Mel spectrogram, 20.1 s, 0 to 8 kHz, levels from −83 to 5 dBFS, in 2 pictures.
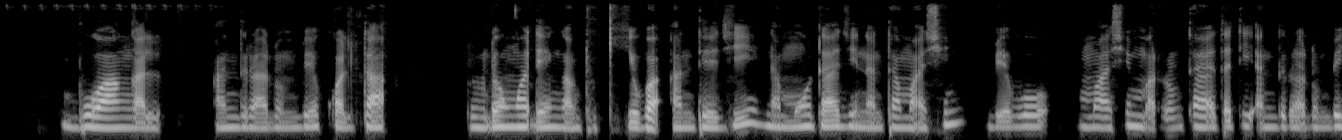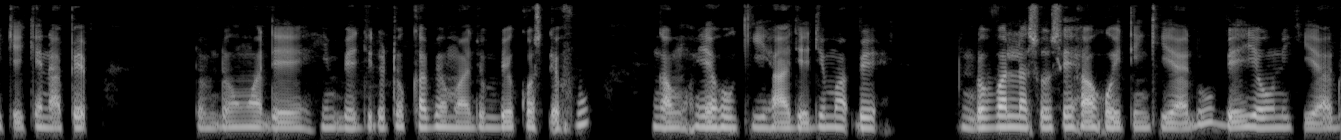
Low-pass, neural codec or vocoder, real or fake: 7.2 kHz; none; real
